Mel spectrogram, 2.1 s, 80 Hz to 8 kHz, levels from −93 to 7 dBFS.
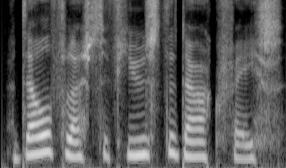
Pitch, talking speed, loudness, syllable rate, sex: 230 Hz, 195 wpm, -16 LUFS, 4.6 syllables/s, female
